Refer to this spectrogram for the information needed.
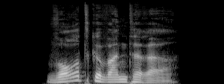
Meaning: inflection of wortgewandt: 1. strong/mixed nominative masculine singular comparative degree 2. strong genitive/dative feminine singular comparative degree 3. strong genitive plural comparative degree
- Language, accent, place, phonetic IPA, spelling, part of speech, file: German, Germany, Berlin, [ˈvɔʁtɡəˌvantəʁɐ], wortgewandterer, adjective, De-wortgewandterer.ogg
